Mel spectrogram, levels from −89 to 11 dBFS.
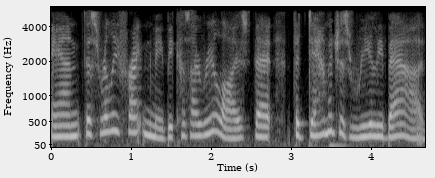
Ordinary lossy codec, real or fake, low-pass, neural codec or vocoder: AAC, 32 kbps; real; 5.4 kHz; none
